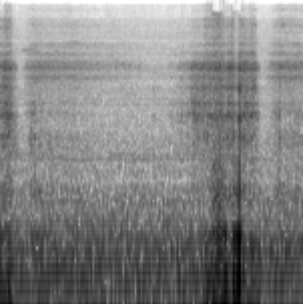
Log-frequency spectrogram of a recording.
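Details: A Weimaraner puppy snores with low, rumbling breaths, building to a louder rasping snort near the end.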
